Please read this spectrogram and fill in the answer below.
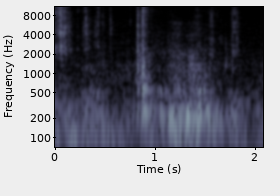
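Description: Sharp plastic clicks of buttons being pressed on a handheld antenna analyzer while it is switched to the 440 MHz band: one louder click a little under a second in, then several quicker ones.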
